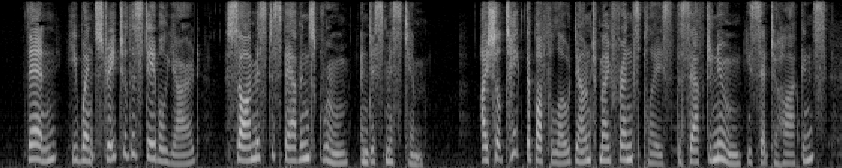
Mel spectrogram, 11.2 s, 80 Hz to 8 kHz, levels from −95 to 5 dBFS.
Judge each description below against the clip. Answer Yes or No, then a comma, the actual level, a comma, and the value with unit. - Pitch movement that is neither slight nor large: Yes, average, 5.0 semitones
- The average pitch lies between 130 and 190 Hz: No, high, 215 Hz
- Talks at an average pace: Yes, average, 165 wpm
